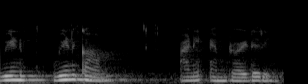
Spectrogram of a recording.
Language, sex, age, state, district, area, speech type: Goan Konkani, female, 18-30, Goa, Murmgao, urban, spontaneous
